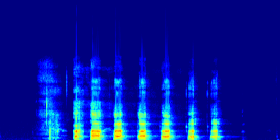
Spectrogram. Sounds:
Laughter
